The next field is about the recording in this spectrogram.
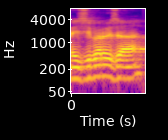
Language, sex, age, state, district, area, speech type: Bodo, male, 60+, Assam, Chirang, urban, spontaneous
